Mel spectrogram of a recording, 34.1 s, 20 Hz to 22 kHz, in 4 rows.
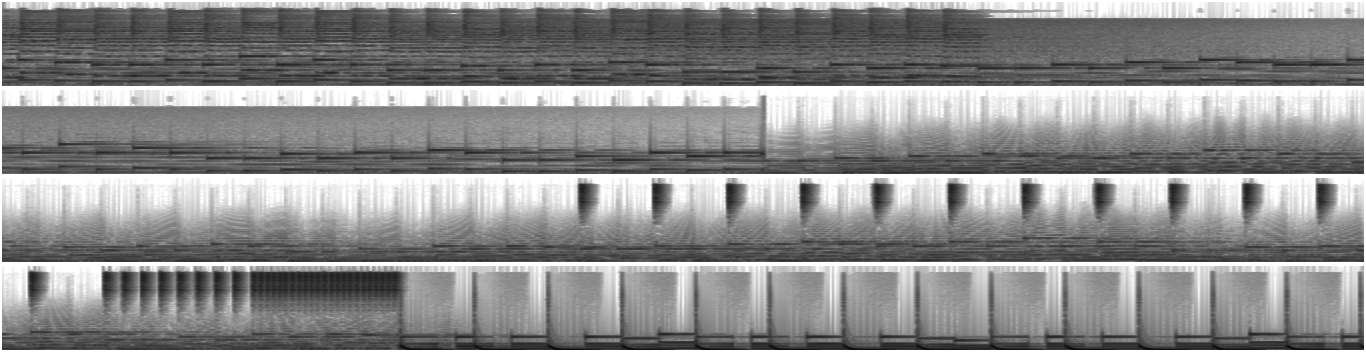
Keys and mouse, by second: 1.1 z, 1.8 shift+d, 5.0 s, 6.7 Tab, 7.2-8.9 drag, 8.9 Tab, 9.3-11.9 drag, 10.0 c, 10.2 right click, 12.0 Tab, 12.3 z, 14.4 click, 15.0 r, 17.0-18.2 drag, 18.2 r, 19.5-20.7 drag, 20.8 r, 24.5-25.9 middle drag, 25.9 KP_1, 26.3 z, 33.1 z, 33.9 right click.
